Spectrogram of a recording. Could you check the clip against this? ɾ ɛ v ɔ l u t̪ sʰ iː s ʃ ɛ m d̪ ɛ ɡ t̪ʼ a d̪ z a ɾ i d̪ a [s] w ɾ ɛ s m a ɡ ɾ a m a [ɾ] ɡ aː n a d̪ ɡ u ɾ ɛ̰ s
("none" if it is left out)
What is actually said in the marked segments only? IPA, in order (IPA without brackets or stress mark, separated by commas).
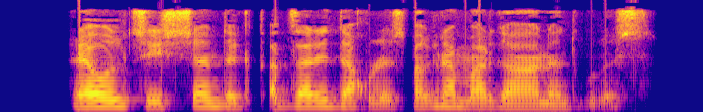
χ, ɾ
